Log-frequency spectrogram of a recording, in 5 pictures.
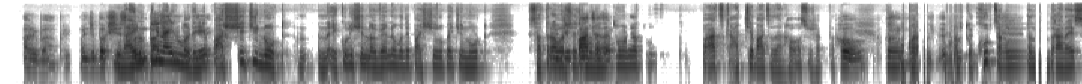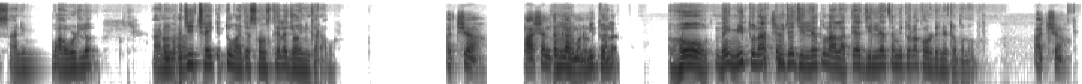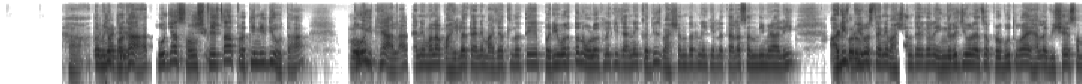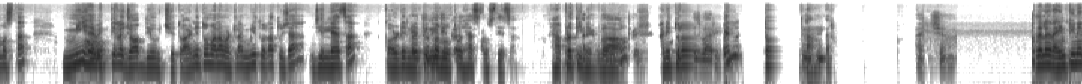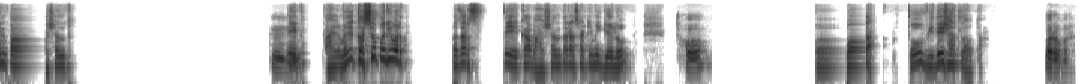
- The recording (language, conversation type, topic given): Marathi, podcast, अचानक मिळालेल्या संधीमुळे तुमच्या आयुष्याची दिशा कशी बदलली?
- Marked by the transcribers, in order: tapping; in English: "नाइन्टी नाईन मध्ये"; in English: "एकोणीसशे नव्व्याण्णव मध्ये"; static; unintelligible speech; distorted speech; laugh; unintelligible speech; unintelligible speech; in English: "नाइन्टी नाईन"; unintelligible speech; unintelligible speech; unintelligible speech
